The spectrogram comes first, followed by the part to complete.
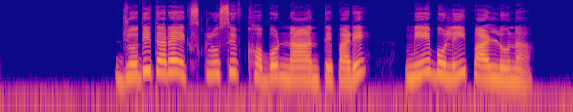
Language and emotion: Bengali, neutral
